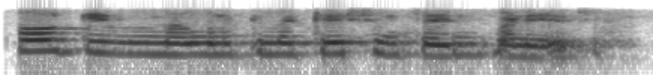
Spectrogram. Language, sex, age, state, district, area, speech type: Tamil, female, 18-30, Tamil Nadu, Nagapattinam, rural, conversation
